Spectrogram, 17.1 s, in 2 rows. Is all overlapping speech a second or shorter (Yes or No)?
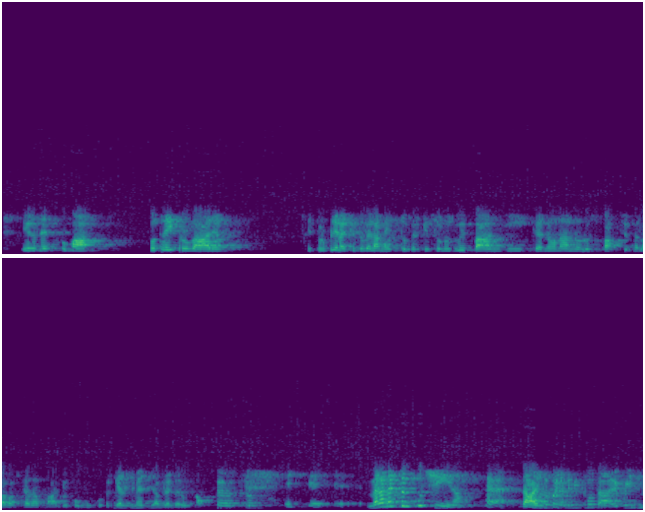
Yes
